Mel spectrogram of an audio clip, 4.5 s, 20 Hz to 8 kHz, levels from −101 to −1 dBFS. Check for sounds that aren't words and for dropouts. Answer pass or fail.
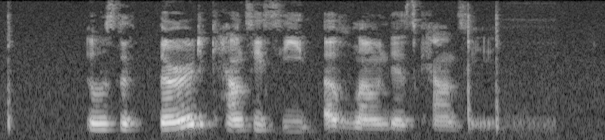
pass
